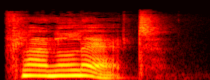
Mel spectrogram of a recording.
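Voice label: "flannelette", British English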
